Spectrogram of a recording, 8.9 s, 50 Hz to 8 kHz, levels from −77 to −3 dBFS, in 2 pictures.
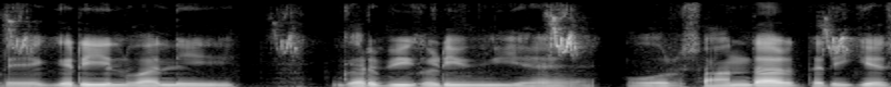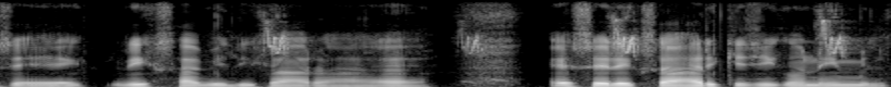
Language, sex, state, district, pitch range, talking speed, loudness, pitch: Hindi, male, Rajasthan, Bikaner, 95-100 Hz, 170 wpm, -21 LUFS, 95 Hz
